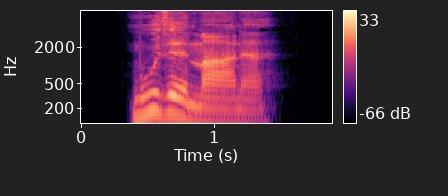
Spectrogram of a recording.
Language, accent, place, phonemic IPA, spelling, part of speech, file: German, Germany, Berlin, /muːzəlˈmaːnə/, Muselmane, noun, De-Muselmane.ogg
- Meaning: alternative form of Muselman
